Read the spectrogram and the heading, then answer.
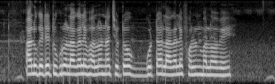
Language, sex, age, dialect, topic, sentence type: Bengali, female, 18-24, Western, agriculture, question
